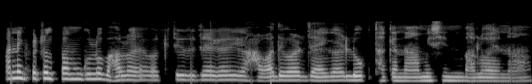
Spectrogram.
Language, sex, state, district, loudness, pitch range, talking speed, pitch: Bengali, female, West Bengal, Kolkata, -23 LUFS, 175-210 Hz, 225 wpm, 195 Hz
